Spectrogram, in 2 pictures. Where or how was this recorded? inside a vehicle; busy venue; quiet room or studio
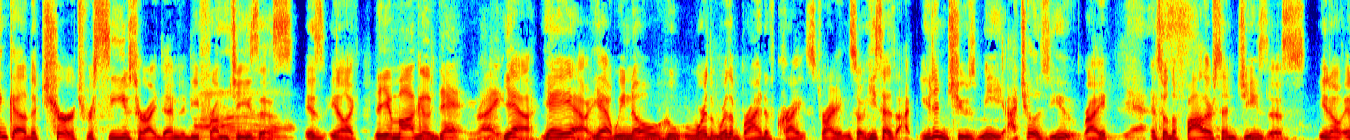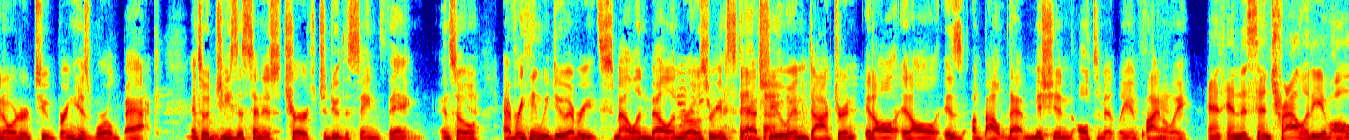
busy venue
